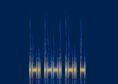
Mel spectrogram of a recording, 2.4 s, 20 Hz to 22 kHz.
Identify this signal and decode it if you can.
Morse code, heard as a keyed tone, about 52 wpm, 700 Hz. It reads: RPRT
